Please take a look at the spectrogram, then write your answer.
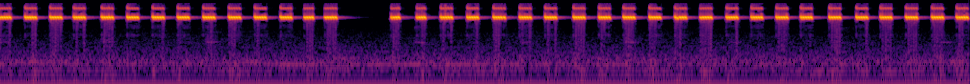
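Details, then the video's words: A male cricket chirps through a summer evening in fast, high, metallic pulses, pausing once for about half a second midway before the steady rhythm resumes; quiet background. "Cricket Chirping Sound Effect"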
